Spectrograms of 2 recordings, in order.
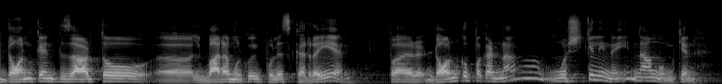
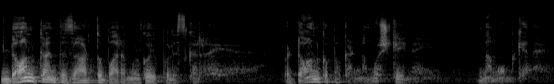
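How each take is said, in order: First: It is broken by hesitant filler sounds. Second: It flows smoothly with controlled dramatic pauses.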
